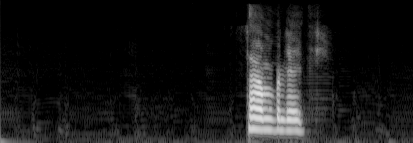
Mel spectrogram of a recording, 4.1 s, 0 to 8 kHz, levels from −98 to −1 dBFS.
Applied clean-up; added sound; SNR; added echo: neural mask model DeepFilterNet 3.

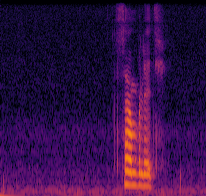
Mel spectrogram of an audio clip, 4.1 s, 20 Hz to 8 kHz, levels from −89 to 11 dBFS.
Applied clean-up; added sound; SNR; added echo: none; none; none; none.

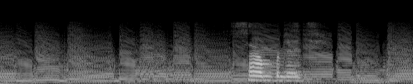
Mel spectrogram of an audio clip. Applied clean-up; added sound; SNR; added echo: none; Guitar; 3 dB; none.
